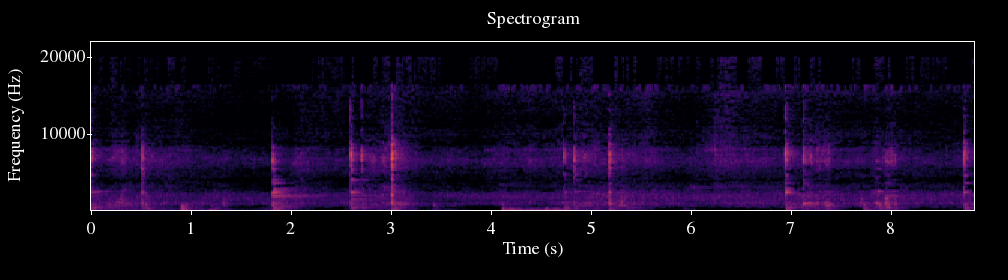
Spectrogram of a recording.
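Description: Meat with dry chili powder is stirred in a hot pan, with a spoon scraping in repeated irregular strokes over a soft, close sizzle.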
